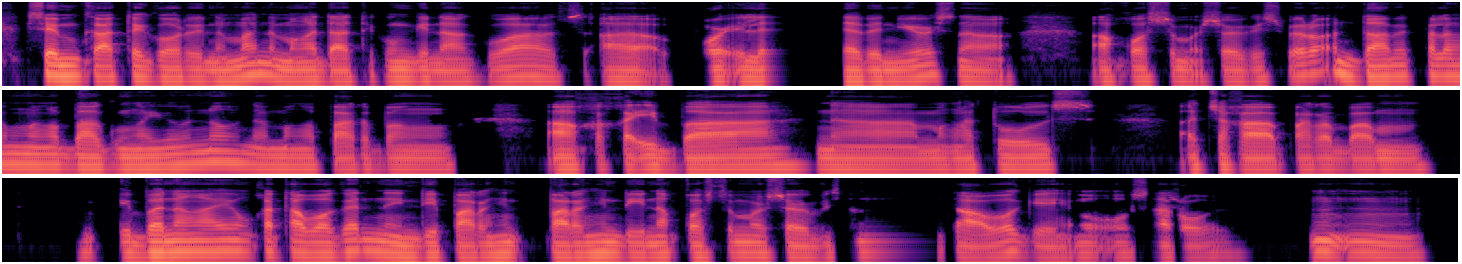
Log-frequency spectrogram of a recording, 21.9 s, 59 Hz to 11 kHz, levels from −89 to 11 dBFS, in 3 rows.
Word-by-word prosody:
same 110 -2 +7
category 95 -3 +2
naman 100 +9 +2
na 100 - 0
mga 85 -2 +3
dati 80 - -18
kong 90 -1 0
ginagawa 90 +5 0
s 90 - -3
ah, 85 -6 +1 0.2
for - - +3
11 90 -2 -1
years 105 +7 -1
na, 85 -4 -2 0.4
ah, 85 - 0
customer 90 -2 -2
service, 85 +1 -3
pero 135 +3 +1
ang 125 -7 0
dami 105 +2 +3
pa 115 - -2
lang 110 -1 0
mga 105 -1 0
bago 95 -1 0
ngayon 95 +5 -1
'no, 125 0 -1
na 105 -5 -3
mga 90 -1 -2
para 85 +1 +1
bang, 85 0 -5 0.4
ah, - - +4
kakaiba 90 +1 +2 0.2
na 80 -2 -2
mga 80 0 -4
tools 90 -1 -3 0.4
at - - -5
tsaka 85 -3 +3
para 85 -1 -2
bang 80 0 -2 0.8
iba 105 +1 +4
na 115 +1 +4
nga 115 - +3
yung 115 -3 -2
katawagan, 110 +3 +3
eh, 100 - +2
hindi 90 +3 0
parang 95 +2 +2 0.2
parang 95 +1 +5
hindi 100 -2 0
na 100 +2 -1
customer 100 +2 -2
service 85 0 +1
ang 105 0 -11 0.2
tawag, 85 +6 +2
eh. 80 -1 -3
Oo, 100 0 -7
sa - - -3
role. 90 +3 -7 0.4
Mm. 100 -6 -2
90 Hz, 160 wpm, -23 LUFS, 85-105 Hz, 0.8 s, same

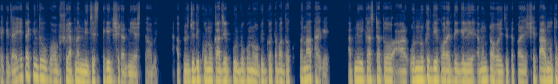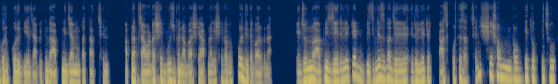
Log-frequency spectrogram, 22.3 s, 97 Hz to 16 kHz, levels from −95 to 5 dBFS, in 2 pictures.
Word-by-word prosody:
থেকে 100 -1 -8
যায় 110 +4 -1
এটা 160 +3 0
কিন্তু 145 -2 +3 0.3
অবশ্যই 110 +3 -1
আপনার 115 0 +3
নিজের 100 +2 +1
স - - -14
থেকেই 120 +1 +2
সেটা 100 - -3
নিয়ে 95 -2 -1
আসতে 95 - -21
হবে। 90 -1 -12 0.4
আপনার 105 0 -2
যদি 120 +2 +6
কোনো 115 -1 +5
কাজে 115 0 +3
পূর্ব 115 -3 +2
কোনো 115 -1 +4
অভিজ্ঞতা 110 +3 -2
বা 110 - +2
দক্ষতা 115 +3 -6
না 135 - +4
থাকে, 90 -4 -5 0.5
আপনি 120 +3 0
ওই 115 - +4
কাজটা 120 +1 0
তো 120 - +2 0.3
আর 105 - -2 0.2
অন্যকে 125 +2 +6
দিয়ে 125 -1 +6
করাইতে 115 0 +1
গেলে 110 -1 +3 0.2
এমনটা 120 +2 +2
হয়ে 105 -1 +1
যেতে 105 +1 -4
পারে 105 -1 -2 0.2
সে 125 - -3
তার 115 -1 +3
মতো 115 +1 0
করে, 115 -3 +1
করে 105 -2 +2
দিয়ে 95 -1 -2
যাবে। 85 +2 -7
কিন্তু 110 -2 -1
আপনি 110 +4 -2
যেমনটা 105 0 +1
চাচ্ছেন, 100 +1 -9 0.4
আপনার 115 -1 0
চাওয়াটা 105 0 0
সে 120 - -1
বুঝবে 105 -1 0
না - - -1
বা 95 - -3
সে - - -15
আপনাকে 100 +1 -5
সেভাবে 105 -3 -4
করে 165 -3 +3
দিতে 95 -2 -1
পারবে 90 0 -6
না। - - -14 0.6
এজন্য 115 +6 +4
আপনি 120 +6 +1
যে 110 - +4
related 135 +5 +1 0.2
business 120 +8 +1
বা 135 - +3
যে 110 - +2
রে 115 - +1 0.2
related 115 +2 +1 0.2
কাজ 115 - -3
করতে 120 +3 -4
চাচ্ছেন 105 +6 -8 0.2
সে 175 - -2
সম্পর্কিত 130 -2 +1 0.2
কিছু 135 0 -4
110 Hz, 205 wpm, -23 LUFS, 105-120 Hz, 0.6 s, যদি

